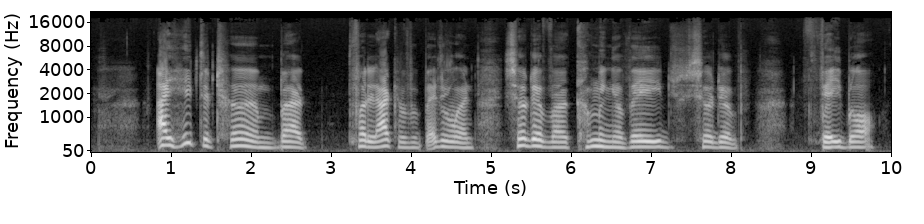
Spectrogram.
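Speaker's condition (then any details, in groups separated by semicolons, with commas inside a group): Cerebral palsy; limited coordination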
